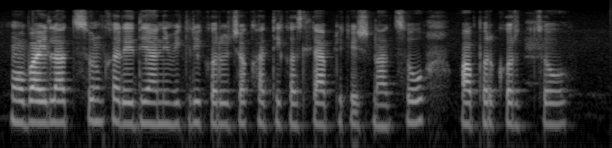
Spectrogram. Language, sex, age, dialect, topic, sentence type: Marathi, female, 25-30, Southern Konkan, agriculture, question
